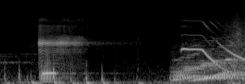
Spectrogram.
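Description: Cartoon soundtrack effects: a sudden hit about half a second in with a held high ringing tone, then near the end a loud musical burst with falling, whistle-like glides.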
